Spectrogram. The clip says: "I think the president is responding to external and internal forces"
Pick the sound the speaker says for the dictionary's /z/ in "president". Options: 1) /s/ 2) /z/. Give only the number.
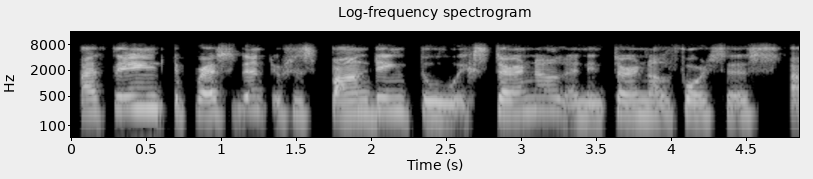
1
